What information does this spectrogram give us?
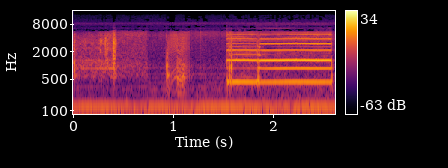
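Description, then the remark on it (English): A long, steady electronic tone from an answering machine sounds loudly and holds for about a second, following a few faint muffled clicks and rustles over a low background hum. “Hello, we're busy at the moment, but if you leave your name, number, and a brief message at the beep, we'll get back to you as soon as we can.”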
